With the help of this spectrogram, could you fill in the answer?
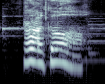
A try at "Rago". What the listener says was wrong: Yeah, I gotta roll your R's.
